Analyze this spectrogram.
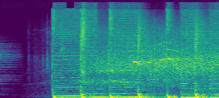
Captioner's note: applause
